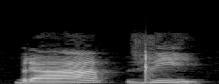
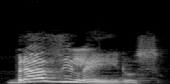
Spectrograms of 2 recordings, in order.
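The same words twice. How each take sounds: First: "Brasileiros" split into BRA, SI, LEI, ROS; slow teacher's bra... si... lei... ros; syllable by syllable. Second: Said in the usual way. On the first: Shown as a demonstration. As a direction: count out "Brasileiros" in four separate syllables. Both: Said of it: "Quatro sílabas".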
